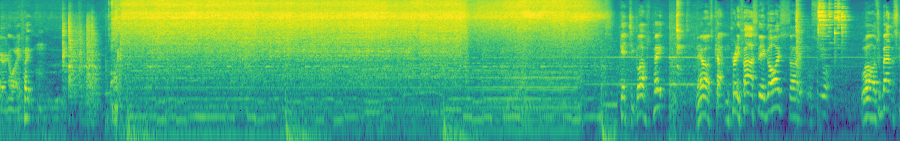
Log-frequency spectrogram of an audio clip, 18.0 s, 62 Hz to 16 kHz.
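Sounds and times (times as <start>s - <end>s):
plasma torch hissing: 2.2s - 12.4s
steady machine hum: 2.4s - 16.3s.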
